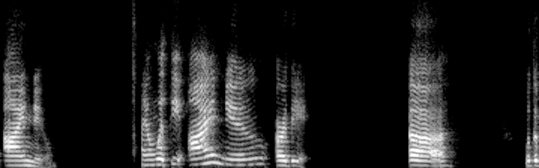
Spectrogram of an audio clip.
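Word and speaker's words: Ainu: knew and with the I knew or the uh well the predator of the Anu I've heard it pronounced as I knew and I'm going with that one um with the Inu which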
